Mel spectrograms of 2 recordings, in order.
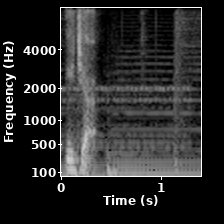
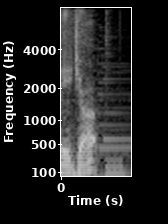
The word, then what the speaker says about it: Ejob: Is it Ejob? Because Westerners call it Ejob. And me and him say Ejob. Me like Cameroonian, that's how I pronounce Ejob. But when I see Westerners and white guys call it, they call it Ejob.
